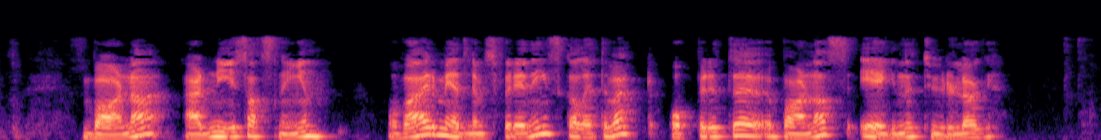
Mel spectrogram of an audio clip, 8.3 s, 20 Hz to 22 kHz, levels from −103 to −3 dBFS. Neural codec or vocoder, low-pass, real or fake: none; 7.2 kHz; real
